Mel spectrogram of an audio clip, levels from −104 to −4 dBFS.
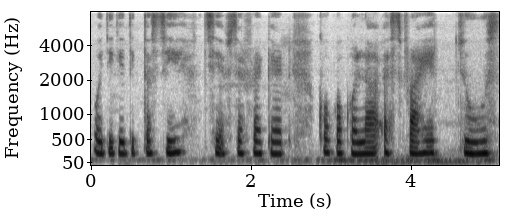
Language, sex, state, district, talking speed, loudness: Bengali, female, Tripura, West Tripura, 105 wpm, -17 LUFS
